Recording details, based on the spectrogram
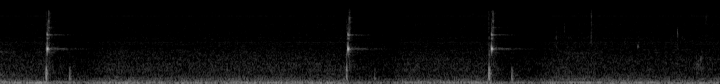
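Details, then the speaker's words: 2005 Buick LaCrosse 3.8, GM 4T65E transaxle with code P0753: three crisp clicks with slight metallic ring over quiet room hum as a good solenoid is bench-actuated; fault found was a shorted shift solenoid A. "I don't know if you can hear the solenoid clicking in the camera the sound of the camera but maybe you can listen I'll click it"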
